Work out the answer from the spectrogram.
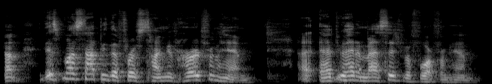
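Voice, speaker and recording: Man doing live psychic readings, bright edge to his voice, gentle and pleading. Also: a little high, sing-song, a little fast. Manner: earnest, coaxing, calls people honey and baby. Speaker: psychic medium.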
